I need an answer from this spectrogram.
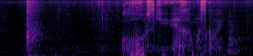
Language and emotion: Russian, neutral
